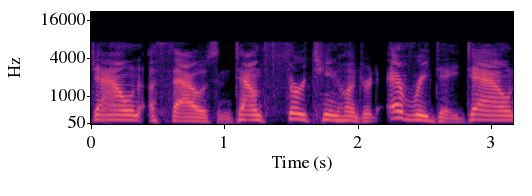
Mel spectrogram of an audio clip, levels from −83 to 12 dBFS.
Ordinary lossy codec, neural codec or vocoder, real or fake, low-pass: AAC, 48 kbps; none; real; 7.2 kHz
